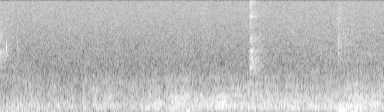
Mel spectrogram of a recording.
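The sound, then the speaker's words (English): A low, distant thunder rumble rolls continuously for a few seconds, quiet and muffled, with faint brief ticks or crackles on top and no talking. “Got some thunder back.”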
